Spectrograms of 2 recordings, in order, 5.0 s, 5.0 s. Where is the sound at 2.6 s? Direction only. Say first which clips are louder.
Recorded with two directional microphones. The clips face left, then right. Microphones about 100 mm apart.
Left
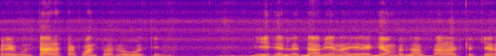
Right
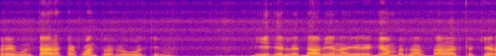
Right 5 dB; 30° right (ahead or behind).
